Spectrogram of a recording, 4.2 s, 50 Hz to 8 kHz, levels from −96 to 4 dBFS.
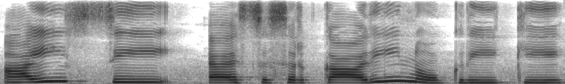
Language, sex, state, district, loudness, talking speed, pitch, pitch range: Hindi, male, Punjab, Fazilka, -15 LUFS, 55 wpm, 245 Hz, 240-270 Hz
